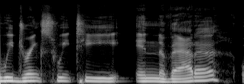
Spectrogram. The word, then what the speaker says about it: Nevada: Since y'all are both from, one's from California, the other's from Nevada. – Yep. You get points for saying it correctly.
